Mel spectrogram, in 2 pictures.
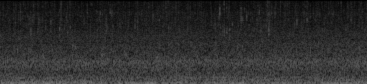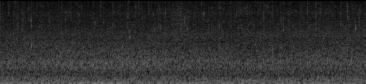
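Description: Snowmelt water running and trickling steadily through a drainage ditch and culvert.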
